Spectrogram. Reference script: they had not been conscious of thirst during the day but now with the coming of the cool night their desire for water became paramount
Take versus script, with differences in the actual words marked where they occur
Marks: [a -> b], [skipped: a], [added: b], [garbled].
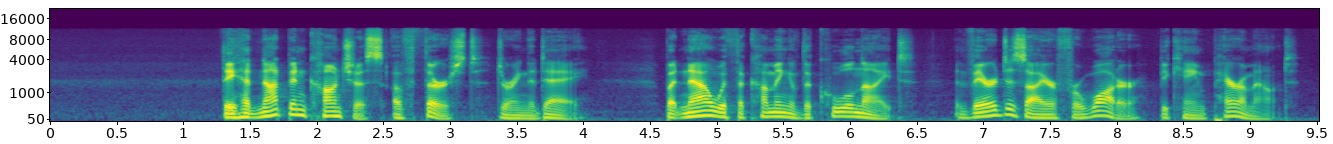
they had not been conscious of thirst during the day but now with the coming of the cool night their desire for water became paramount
